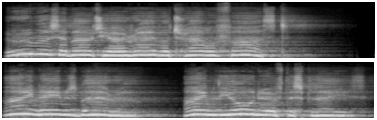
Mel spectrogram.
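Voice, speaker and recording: A woman's voice: high voice, steady tone, slow pace, a little mellow, pitched above the performer's own voice. A woman voicing a cheerful, obliging male tavern keeper in a detective game, chatty and politely servile. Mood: obliging, welcoming. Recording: echoey, reverberant room, distant mic.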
